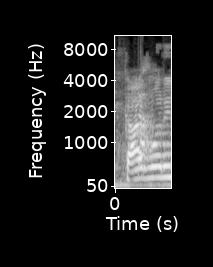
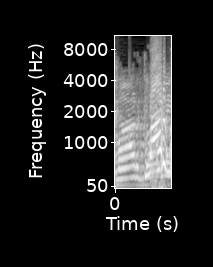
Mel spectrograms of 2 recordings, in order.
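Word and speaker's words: Marconi: नहीं, कार्मोनी नहीं है, मार्कोनी है।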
